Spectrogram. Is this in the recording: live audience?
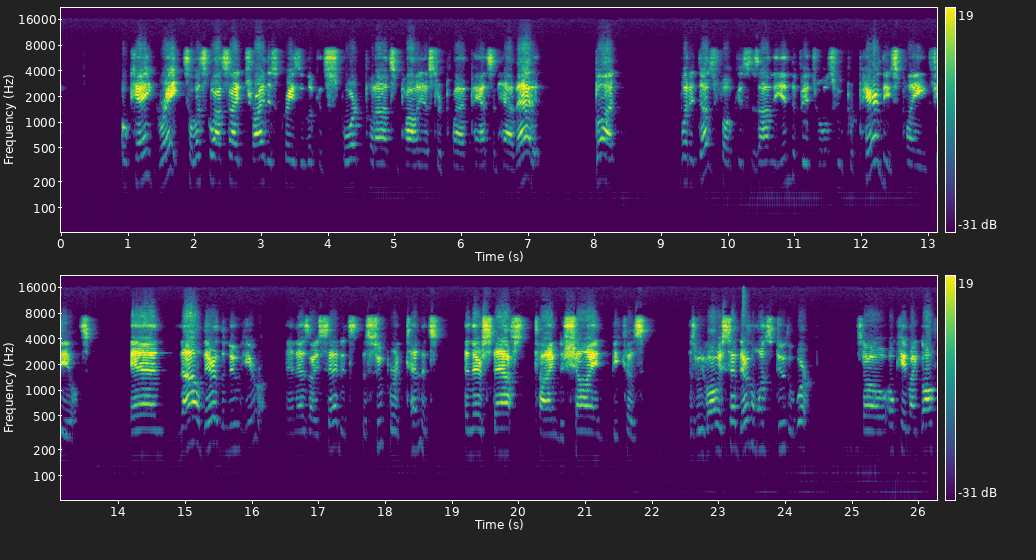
no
